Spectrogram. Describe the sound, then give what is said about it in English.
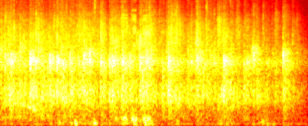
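A church audience applauds itself for coming to church that morning: many hands clapping in a dense, continuous wash of sound that holds at an even level for about four seconds, with faint voices mixed underneath. “Let's applaud yourself for coming to church this morning.”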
